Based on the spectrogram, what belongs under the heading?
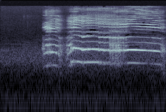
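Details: Barnevelder rooster giving a full crow, a clipped first syllable and then a long steady cry that holds its pitch, with faint hum behind.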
